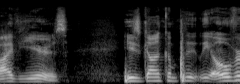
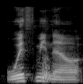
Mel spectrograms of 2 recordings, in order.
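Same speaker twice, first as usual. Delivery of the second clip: usual speaking voice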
